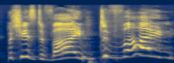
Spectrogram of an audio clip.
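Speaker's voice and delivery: high, loud, slow theatrical cry; imagined scream. Retold or imitated. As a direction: swoon out loud over her like a lovesick fool. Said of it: "He screams, I imagine".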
